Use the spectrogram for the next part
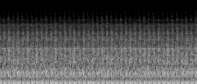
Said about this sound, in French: Par contre, je laisse le moteur en marche, je vais devoir l'avancer.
